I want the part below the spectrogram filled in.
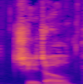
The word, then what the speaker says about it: GDAL: So one of the key ones is called GDAL, or G-D-A-L, GDAL. The author pronounces it GDAL.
